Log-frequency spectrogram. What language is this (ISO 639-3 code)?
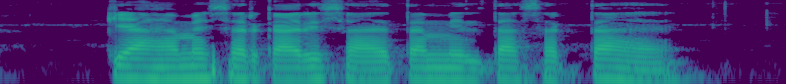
mag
